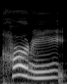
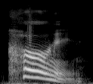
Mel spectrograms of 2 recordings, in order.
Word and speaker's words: Kearny: a general carny from the mexican-american war but Carney is now the wrong pronunciation then there's also tyranny which is the way that I pronounce it and that's also wrong the correct way to pronounce it is Kearny simple explanation the locals have just mispronounced it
